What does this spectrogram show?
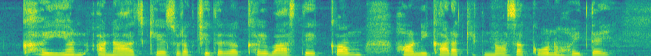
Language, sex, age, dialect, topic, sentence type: Maithili, female, 18-24, Angika, agriculture, question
